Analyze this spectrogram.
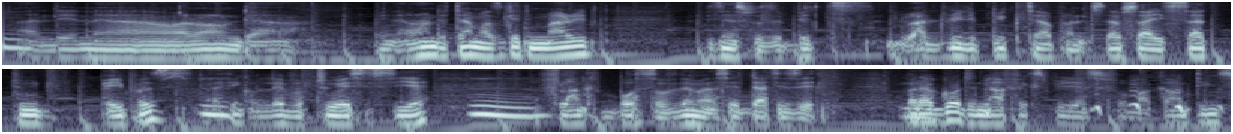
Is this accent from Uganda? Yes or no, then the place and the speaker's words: yes; Kampala, Central Region, Uganda; I was born in Mengo.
